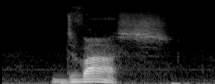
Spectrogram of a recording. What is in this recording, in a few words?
"dwaas", Dutch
